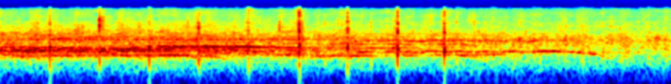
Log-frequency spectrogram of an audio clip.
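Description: A crowd at an evening campaign celebration in Georgia applauds steadily to thank the campaign team, dense clapping with a few sharper individual claps standing out and some faint cheering mixed in, holding at a fairly loud level before easing slightly at the end.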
